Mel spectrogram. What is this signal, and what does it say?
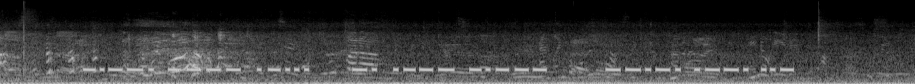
Morse code (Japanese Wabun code), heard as a keyed tone, hand-sent with a straight key, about 24 wpm, 680 Hz, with street noise. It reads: ルコオ タヲエ シツウ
